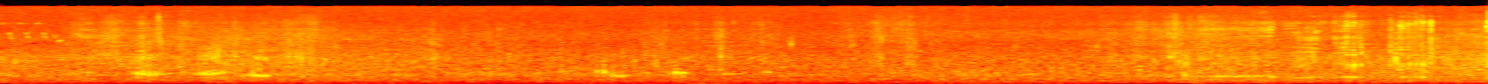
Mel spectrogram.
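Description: A young elephant seal bellows and grunts nearby.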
